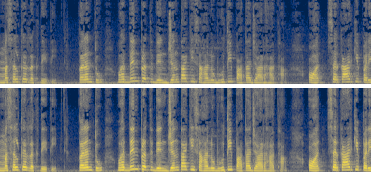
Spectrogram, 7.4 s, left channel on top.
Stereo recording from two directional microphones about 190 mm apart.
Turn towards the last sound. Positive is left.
turn(degrees=-40)  # may be behind; listen again after turning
